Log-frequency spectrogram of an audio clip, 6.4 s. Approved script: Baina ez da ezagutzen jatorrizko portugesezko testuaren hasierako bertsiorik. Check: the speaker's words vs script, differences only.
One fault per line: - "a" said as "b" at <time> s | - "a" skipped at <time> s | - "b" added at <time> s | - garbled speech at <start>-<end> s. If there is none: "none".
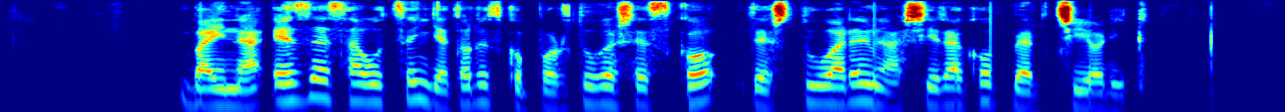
none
